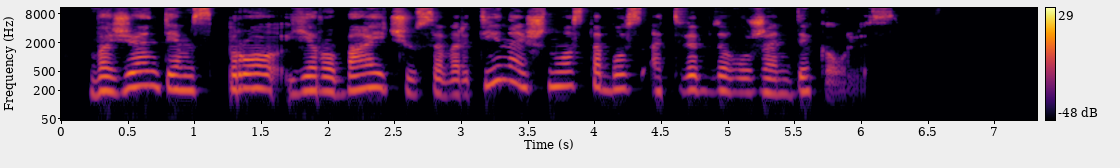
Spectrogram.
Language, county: Lithuanian, Marijampolė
